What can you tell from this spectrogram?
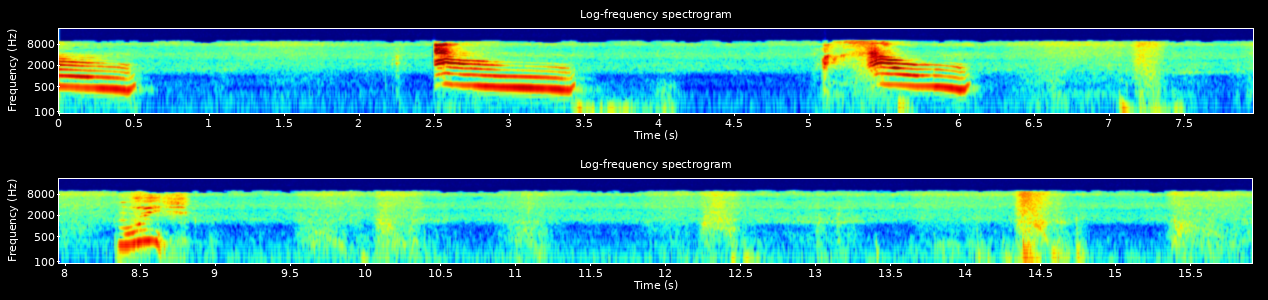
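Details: Small pet civet, angry with its owner, giving three drawn-out descending whining calls about two and a half seconds apart, followed by a short rising squeak and quieter clicks, taps and handling noises indoors.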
